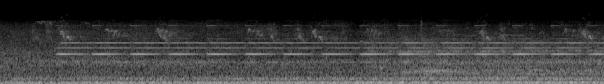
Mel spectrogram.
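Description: Distant freight train approaching, heard as a steady low rumble. From about half a second in there is a steady high ringing tone with a faint even pulse, and short high chirps come and go over it.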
